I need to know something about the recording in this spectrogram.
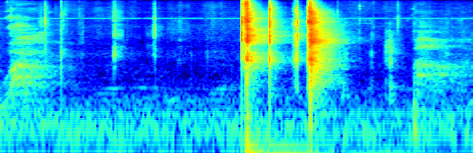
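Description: A can or bottle of Mountain Living Pale Ale from Crazy Mountain Brewing is opened: a loud cluster of sharp cracks and pops over about half a second, rising out of a quiet background.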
